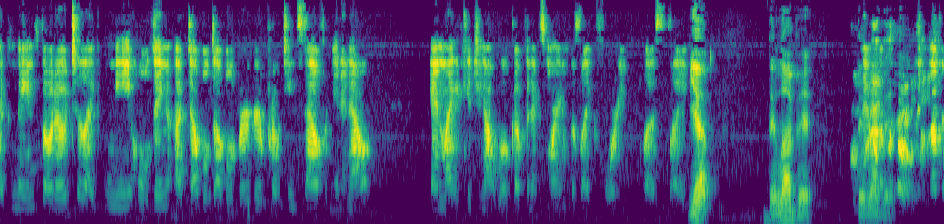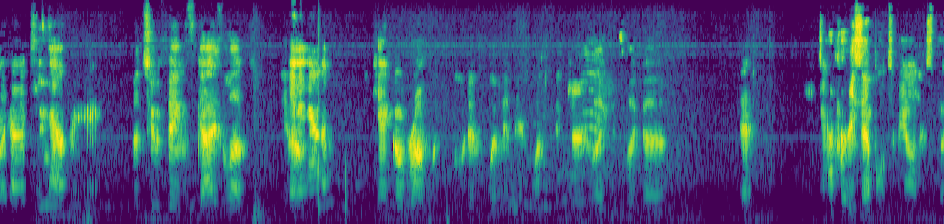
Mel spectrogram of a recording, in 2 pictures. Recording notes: We had some audio issues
